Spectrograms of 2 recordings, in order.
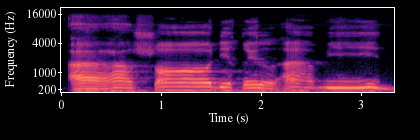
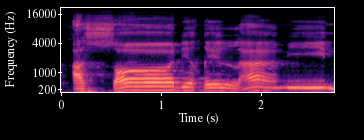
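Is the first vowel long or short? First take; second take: long; short. First: The opening vowel is drawn out long. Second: The opening vowel is kept short. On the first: It turns the phrase into a question. The speaker calls it wrong. "Nggak boleh. Alif jadi baca panjang" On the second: It states that he is the truthful, trusted one. The speaker calls it right. "Yang betul"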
